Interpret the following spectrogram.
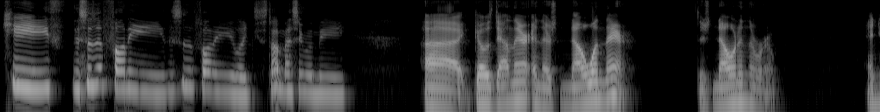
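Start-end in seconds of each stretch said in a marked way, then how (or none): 0.0-3.5 much higher, uneasy pleading call; spooked but trying to sound brave; nervous calling out. Retold or imitated. Scared woman calling in basement.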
